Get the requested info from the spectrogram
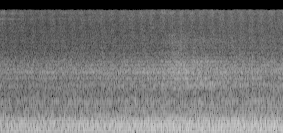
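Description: Steady low hum with even background room noise, no speech.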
